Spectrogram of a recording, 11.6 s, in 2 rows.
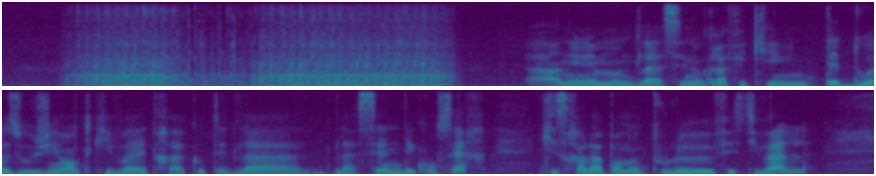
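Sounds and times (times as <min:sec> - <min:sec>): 
sewing machine stitching curtain fabric: 0:00.4 - 0:03.1
speech: 0:03.7 - 0:11.6.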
